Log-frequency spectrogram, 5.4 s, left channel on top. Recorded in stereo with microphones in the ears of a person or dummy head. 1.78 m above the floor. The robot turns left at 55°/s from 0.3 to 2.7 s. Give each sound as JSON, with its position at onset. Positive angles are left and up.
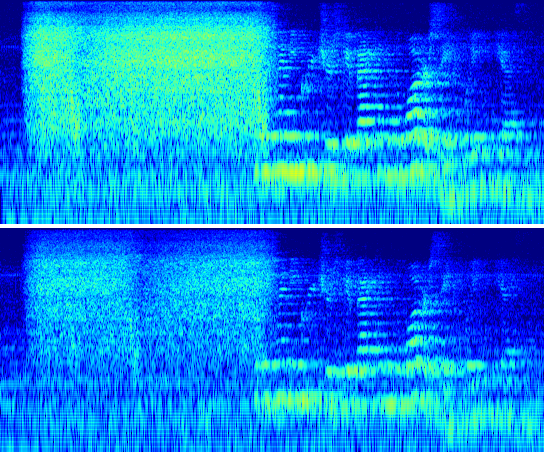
{"t": 2.5, "sound": "a woman speaking", "side_deg": -5, "distance_m": 1.2}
